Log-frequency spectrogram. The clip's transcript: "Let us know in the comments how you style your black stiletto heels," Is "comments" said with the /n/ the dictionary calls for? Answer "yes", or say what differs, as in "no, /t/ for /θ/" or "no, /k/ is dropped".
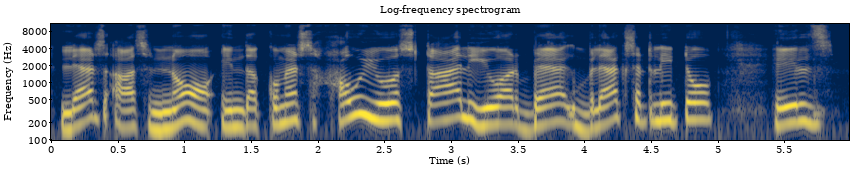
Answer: no, /n/ is dropped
